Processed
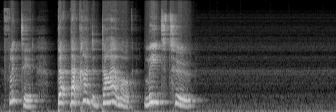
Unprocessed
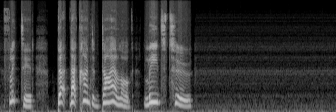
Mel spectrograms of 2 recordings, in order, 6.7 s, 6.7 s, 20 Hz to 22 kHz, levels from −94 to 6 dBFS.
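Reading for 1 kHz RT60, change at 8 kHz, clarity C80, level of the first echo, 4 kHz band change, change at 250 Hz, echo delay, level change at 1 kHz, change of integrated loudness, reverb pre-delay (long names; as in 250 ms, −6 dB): 0.60 s, +3.5 dB, 13.5 dB, −17.0 dB, +4.0 dB, +4.0 dB, 86 ms, +3.5 dB, +4.0 dB, 9 ms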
